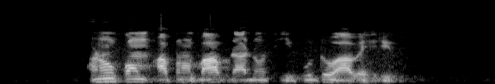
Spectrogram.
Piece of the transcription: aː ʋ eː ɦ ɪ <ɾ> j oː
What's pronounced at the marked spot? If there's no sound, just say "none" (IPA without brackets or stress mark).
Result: ɾ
